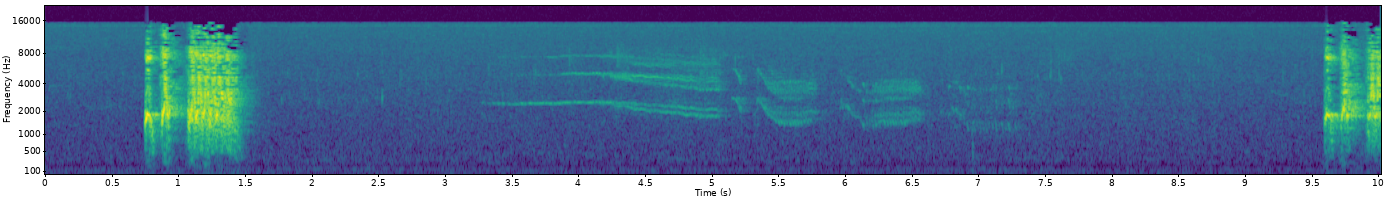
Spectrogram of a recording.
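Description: Coturnix quail giving two loud, short calls, one about a second in and another near the end. In between come faint falling whistled notes.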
